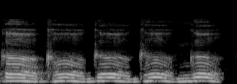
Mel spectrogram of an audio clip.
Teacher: ज्या वर्णाचं उच्चारण कंठस्थानातून होईल, कंठ म्हणजे गळ्यामधून होईल, त्या वर्णाचं स्थान काय झालं? कंठ.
